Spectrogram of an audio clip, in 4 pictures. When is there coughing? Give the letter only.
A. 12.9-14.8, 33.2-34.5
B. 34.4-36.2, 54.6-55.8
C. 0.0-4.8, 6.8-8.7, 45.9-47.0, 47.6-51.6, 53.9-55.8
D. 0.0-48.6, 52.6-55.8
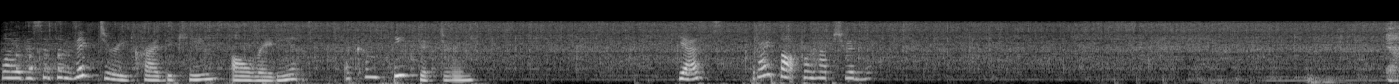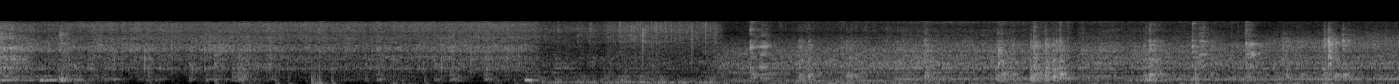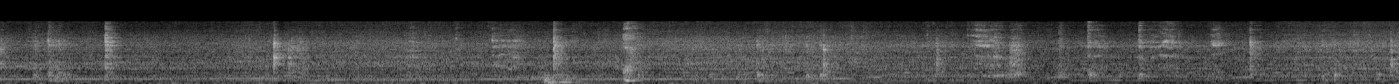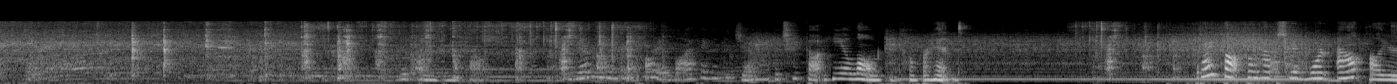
A.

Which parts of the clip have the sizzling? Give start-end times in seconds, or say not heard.
0.0-48.6, 52.6-55.8.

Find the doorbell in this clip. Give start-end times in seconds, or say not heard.
not heard.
